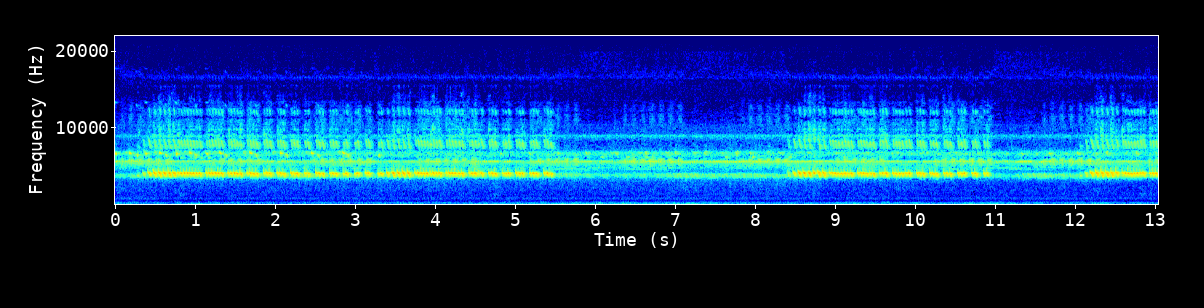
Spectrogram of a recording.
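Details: Chirping of autumn insects in bursts: a bright, rapidly pulsed high trill sounds for about five seconds, pauses, returns around eight seconds, then starts again near twelve, with a steady fainter insect hum and low rumble between.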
